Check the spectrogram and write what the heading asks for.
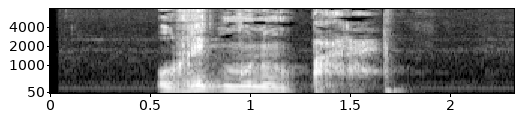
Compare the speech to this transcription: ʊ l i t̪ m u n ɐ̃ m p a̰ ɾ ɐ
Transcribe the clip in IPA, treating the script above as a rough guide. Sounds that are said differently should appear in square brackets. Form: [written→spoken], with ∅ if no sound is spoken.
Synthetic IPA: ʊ [l→r] i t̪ m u n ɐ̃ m p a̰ ɾ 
